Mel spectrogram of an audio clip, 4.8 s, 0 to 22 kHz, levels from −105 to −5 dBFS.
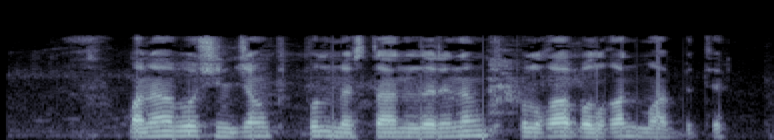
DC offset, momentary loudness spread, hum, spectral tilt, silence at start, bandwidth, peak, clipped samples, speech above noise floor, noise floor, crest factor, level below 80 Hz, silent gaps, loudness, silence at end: under 0.1%; 16 LU; none; -4 dB/octave; 0.5 s; 7.6 kHz; -18 dBFS; under 0.1%; 28 dB; -65 dBFS; 20 dB; -68 dBFS; none; -37 LUFS; 0.3 s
